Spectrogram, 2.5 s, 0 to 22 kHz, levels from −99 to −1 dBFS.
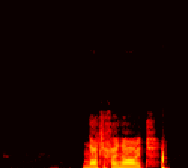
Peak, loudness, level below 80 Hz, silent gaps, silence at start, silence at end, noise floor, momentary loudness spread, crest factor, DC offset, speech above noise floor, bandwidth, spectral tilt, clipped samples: -18 dBFS; -35 LUFS; -62 dBFS; none; 1.1 s; 0.3 s; under -90 dBFS; 10 LU; 20 dB; under 0.1%; over 56 dB; 7.6 kHz; -6.5 dB/octave; under 0.1%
